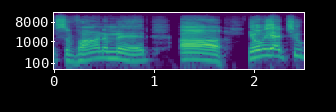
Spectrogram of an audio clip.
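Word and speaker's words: Salvon: Savon Ahmed or sorry, they said the L is silent Savon Ahmed he only had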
